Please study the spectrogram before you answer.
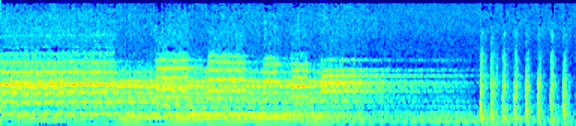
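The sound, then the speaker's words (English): Knocking on a door, a quick run of sharp raps near the end, after a long stretch of sustained tonal music. “Sorry, I knocked and when you didn't answer.”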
